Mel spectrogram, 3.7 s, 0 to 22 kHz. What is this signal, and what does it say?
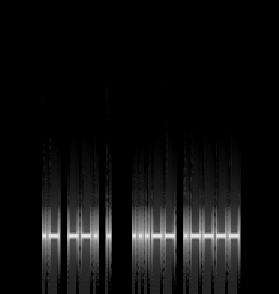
Morse code, heard as a keyed tone, about 28 wpm, 700 Hz. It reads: AGE 31
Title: Practice QSO - Exchange 3 - More Info - 28wpm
